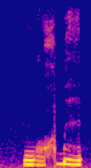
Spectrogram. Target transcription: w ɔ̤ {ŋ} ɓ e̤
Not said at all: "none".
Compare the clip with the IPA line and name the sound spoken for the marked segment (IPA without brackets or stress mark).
x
